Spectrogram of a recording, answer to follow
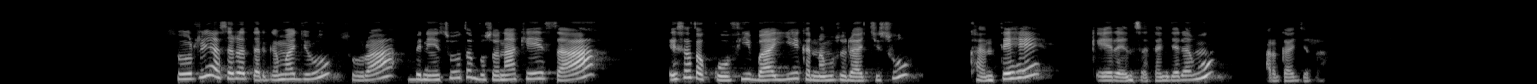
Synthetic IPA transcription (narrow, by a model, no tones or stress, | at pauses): suːrːiːɐsɪrːɐt̪ːɪɐɾɡɐmaːd͡ʒɪɾʊsʊɾaːbɪneːnsoːt̪ɐbɔsɔnaːke̞ːsːaː | ɪsɐt̪ɔkːo̞ːfɪbaːjːe̞ːkɐnːɐmʊs̬ʊd̪aːt͡ʃːɪsuː | kɐnt̪ɛhɛ | kʼeːɾɛnsɐkɐnd͡ʒɛᶑɐmuː | ɐɾɡaːd͡ʒɪrːɐ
